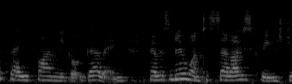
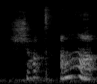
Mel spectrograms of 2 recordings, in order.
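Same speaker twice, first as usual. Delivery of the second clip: loud hiss through gritted, clenched teeth; 8 semitones higher, 5 dB louder than usual. Murph, escaping up the stairs from Andy, hissed through gritted teeth. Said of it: "hissed Murph between gritted teeth".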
